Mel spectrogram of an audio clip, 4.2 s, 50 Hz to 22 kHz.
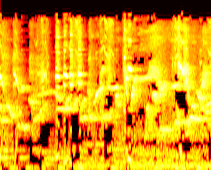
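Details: Fighting-style song of a Sumatran kacer (Oriental magpie-robin), trained at home during Covid-19 restrictions: a dense jumble of sliding whistles, chirps and scratchy trills, with a low pulsing background.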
